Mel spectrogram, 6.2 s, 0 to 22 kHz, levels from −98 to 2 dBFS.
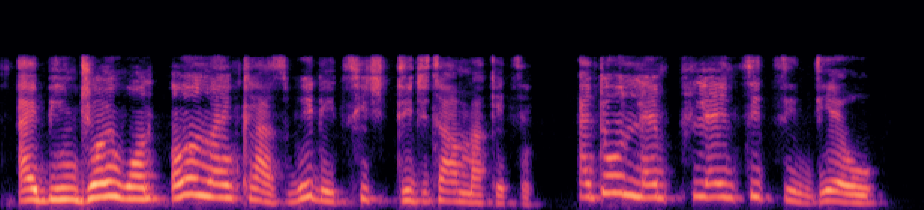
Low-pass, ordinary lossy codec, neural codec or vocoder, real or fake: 7.2 kHz; none; codec, 16 kHz, 8 kbps, FreqCodec, smaller model; fake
